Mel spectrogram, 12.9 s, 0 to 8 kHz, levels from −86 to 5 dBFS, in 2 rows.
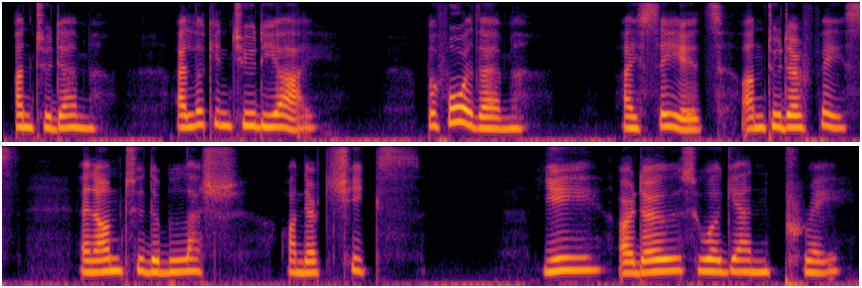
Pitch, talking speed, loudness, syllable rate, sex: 215 Hz, 125 wpm, -19 LUFS, 4.1 syllables/s, female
